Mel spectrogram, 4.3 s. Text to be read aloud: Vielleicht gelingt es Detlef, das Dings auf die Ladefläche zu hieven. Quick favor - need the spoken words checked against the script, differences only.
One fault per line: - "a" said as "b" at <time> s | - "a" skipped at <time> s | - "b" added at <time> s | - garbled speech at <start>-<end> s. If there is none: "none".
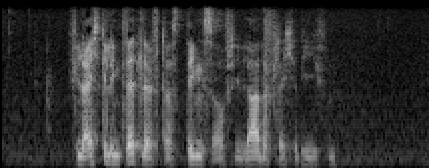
- "es" skipped at 1.2 s
- "zu" skipped at 3.0 s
